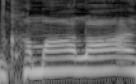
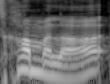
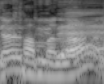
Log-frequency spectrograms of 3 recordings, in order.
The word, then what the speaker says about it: Kamala: And one of the comedians was like, yeah, I can't say her name, Kamala. And she was like, it's Kamala. Like, don't be like the white people. Like, just say Kamala.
